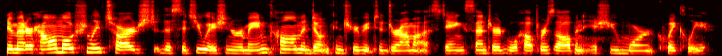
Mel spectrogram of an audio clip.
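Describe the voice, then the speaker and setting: Woman, somewhat low pitch, a tad scratchy, conversational tarot reader, gentle explaining. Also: little pitch movement, brisk, few pauses. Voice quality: slightly scratchy. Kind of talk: casual, conversational tarot card reading to viewers.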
